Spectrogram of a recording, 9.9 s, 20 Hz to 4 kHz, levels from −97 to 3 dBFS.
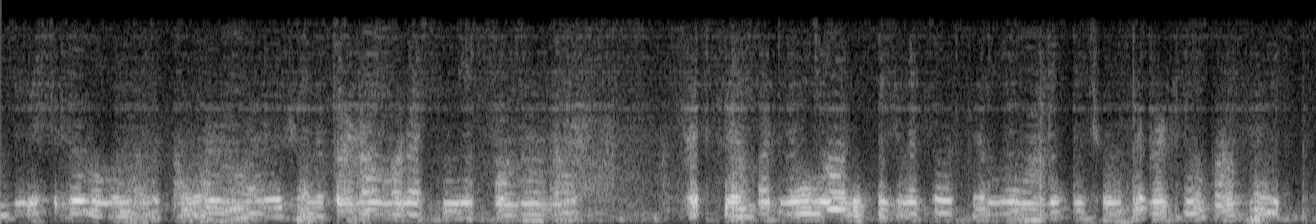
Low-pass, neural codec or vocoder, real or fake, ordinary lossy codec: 3.6 kHz; codec, 44.1 kHz, 0.9 kbps, DAC; fake; none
